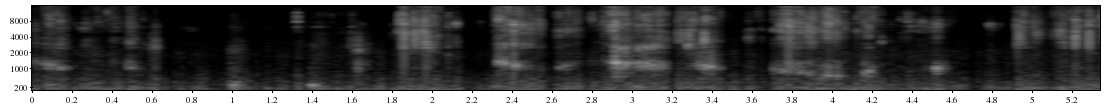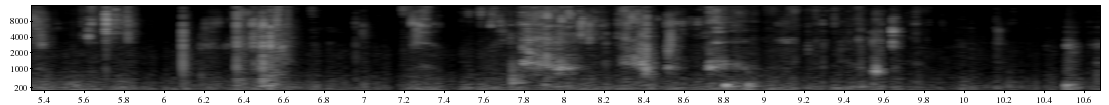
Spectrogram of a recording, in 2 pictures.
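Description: Wet, close chewing and smacking of the mouth.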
